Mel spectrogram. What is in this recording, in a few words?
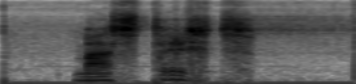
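"Maastricht", Dutch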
